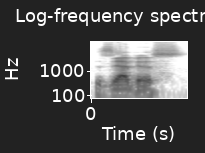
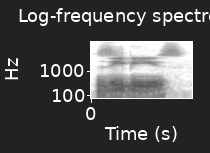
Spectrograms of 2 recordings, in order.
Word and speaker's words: Zebes: a live debate here how to say the planet's name but uh zebus zebes whatever you'd like to call it how is it spelled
